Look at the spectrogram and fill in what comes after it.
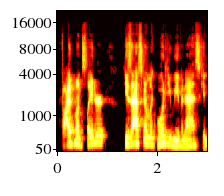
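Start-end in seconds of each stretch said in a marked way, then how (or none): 2.0-3.0 mock dismissive, incredulous disbelief. Retelling a leader answering a reporter: imitating an incredulous retort. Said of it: "looking at them like they're stupid".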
